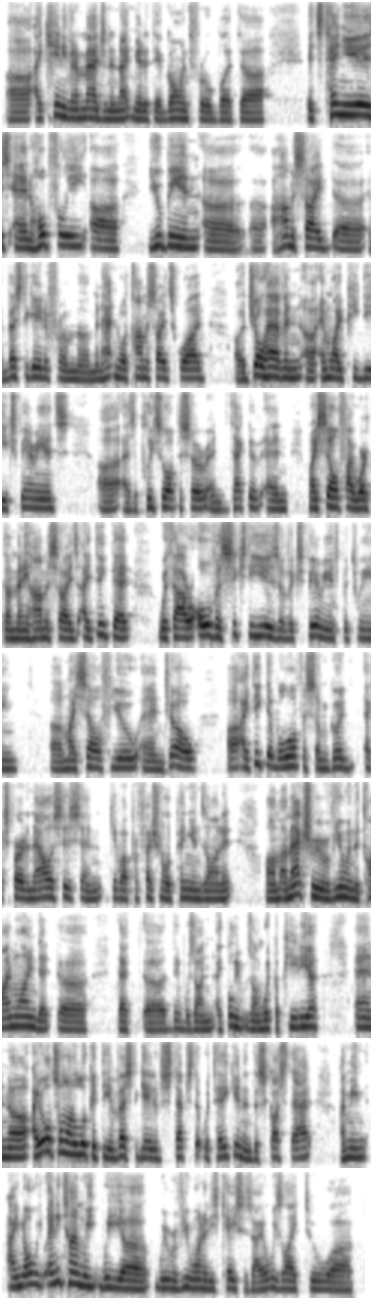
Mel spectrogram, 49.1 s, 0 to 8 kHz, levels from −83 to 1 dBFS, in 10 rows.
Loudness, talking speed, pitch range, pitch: -18 LUFS, 170 wpm, 150-185 Hz, 165 Hz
